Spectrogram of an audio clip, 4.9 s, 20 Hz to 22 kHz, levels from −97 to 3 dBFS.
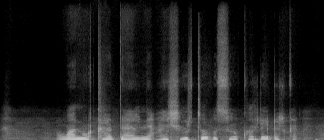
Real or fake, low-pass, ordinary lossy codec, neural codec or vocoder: fake; none; none; codec, 44.1 kHz, 2.6 kbps, DAC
